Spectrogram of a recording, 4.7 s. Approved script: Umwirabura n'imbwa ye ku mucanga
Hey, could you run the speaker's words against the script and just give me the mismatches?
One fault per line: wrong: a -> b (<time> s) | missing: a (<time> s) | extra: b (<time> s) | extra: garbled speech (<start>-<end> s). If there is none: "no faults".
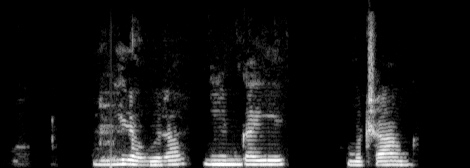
no faults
